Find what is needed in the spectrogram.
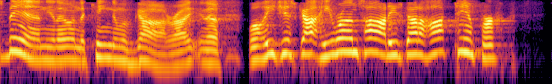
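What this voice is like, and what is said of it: Put-on Southern US accent. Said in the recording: “I hope nobody found the Southern accent offensive”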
